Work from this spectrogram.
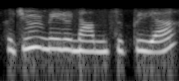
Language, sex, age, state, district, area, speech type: Nepali, female, 18-30, West Bengal, Kalimpong, rural, conversation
